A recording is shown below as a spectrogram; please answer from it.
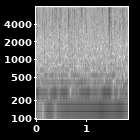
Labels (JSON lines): {"label": "biophony, midshipman", "recorder": "SoundTrap 500"}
